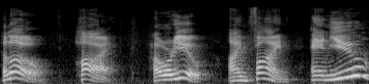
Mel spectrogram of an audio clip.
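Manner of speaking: stilted, unnatural, scripted-sounding reading, sing-song. Criticizing textbook conversations, a speaker mimics their stiff, unnatural textbook reading. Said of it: "reading that conversation in a very unnatural way".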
